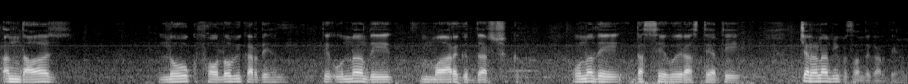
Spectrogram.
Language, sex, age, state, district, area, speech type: Punjabi, male, 45-60, Punjab, Mansa, urban, spontaneous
